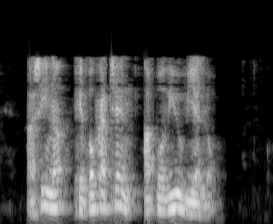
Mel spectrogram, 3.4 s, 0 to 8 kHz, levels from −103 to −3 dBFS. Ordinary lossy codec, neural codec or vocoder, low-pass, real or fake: AAC, 16 kbps; none; 7.2 kHz; real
